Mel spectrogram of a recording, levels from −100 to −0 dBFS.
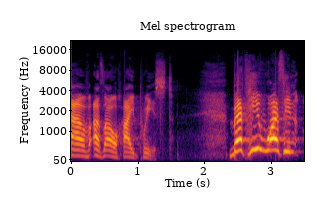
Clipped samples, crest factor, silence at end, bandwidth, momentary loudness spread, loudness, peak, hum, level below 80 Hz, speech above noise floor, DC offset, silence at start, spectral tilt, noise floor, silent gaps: under 0.1%; 20 dB; 0.1 s; 11.5 kHz; 22 LU; -19 LUFS; 0 dBFS; none; -82 dBFS; 38 dB; under 0.1%; 0 s; -4 dB/octave; -58 dBFS; none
